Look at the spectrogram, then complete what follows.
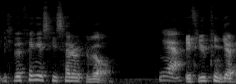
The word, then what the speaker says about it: Cavill: frankie means you're saying that cavill is pronounced like travel so it's but then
